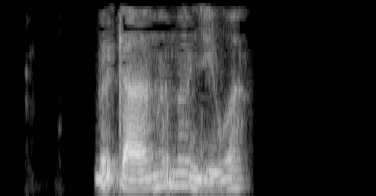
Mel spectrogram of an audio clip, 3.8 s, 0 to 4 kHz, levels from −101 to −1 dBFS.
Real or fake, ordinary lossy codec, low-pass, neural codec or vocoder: fake; MP3, 16 kbps; 3.6 kHz; codec, 16 kHz, 16 kbps, FunCodec, trained on LibriTTS, 50 frames a second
